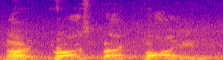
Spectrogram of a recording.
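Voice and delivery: energetic motorsport race call; live race play-by-play. Real, not acted. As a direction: call the race live, surging at passes and contact.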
